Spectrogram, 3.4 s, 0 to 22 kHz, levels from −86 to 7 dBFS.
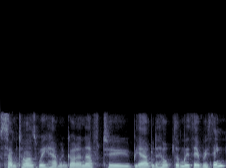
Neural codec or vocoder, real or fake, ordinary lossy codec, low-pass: none; real; AAC, 48 kbps; 7.2 kHz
